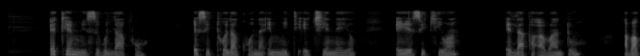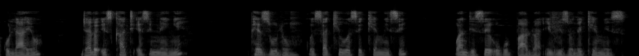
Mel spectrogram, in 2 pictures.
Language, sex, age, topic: North Ndebele, male, 36-49, health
